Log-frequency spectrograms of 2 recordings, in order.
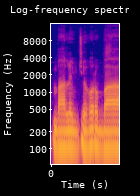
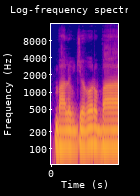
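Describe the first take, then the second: No difference in how they are said.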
